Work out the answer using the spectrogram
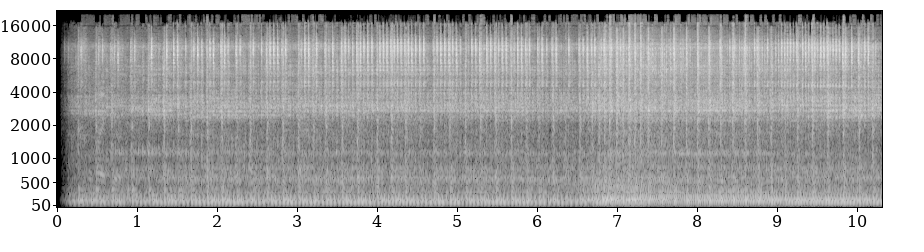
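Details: Voskhod two-stroke motorcycle engine at a steady idle with a fast, uneven tapping on top, an internal knock of unknown cause.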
